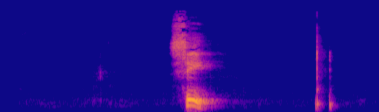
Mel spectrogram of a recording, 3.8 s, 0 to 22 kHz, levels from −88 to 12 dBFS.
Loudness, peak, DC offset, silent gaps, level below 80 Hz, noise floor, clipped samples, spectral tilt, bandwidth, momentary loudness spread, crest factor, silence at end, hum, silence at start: -17 LUFS; -2 dBFS; under 0.1%; none; -66 dBFS; -84 dBFS; under 0.1%; -4.5 dB/octave; 13.5 kHz; 22 LU; 22 dB; 0.6 s; none; 1.7 s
